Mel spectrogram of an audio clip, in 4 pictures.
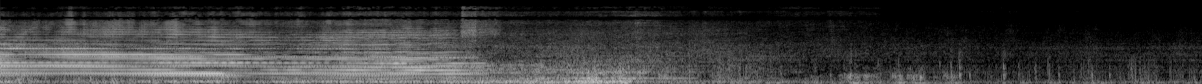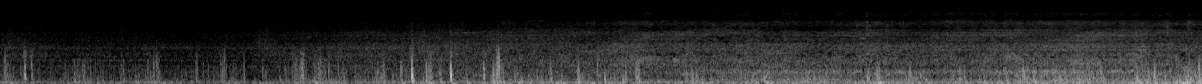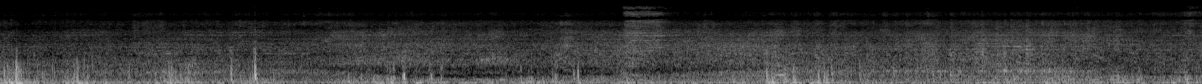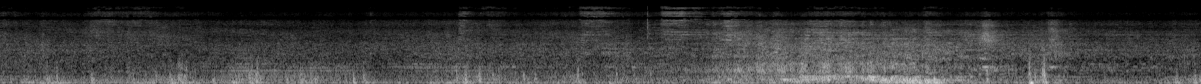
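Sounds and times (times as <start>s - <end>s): train wheels rumbling on rails: 0.0s - 48.0s
train cars clanking: 15.0s - 48.0s.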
